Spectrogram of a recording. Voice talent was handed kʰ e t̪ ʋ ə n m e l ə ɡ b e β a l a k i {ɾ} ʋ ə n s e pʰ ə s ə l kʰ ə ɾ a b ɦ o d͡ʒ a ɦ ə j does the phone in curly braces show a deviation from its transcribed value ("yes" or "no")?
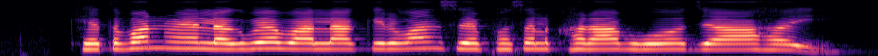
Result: no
